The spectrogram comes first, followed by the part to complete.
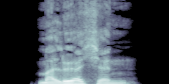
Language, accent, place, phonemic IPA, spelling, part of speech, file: German, Germany, Berlin, /maˈløːrçən/, Malheurchen, noun, De-Malheurchen.ogg
- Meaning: 1. diminutive of Malheur: little mishap 2. an unplanned child; especially one born out of wedlock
